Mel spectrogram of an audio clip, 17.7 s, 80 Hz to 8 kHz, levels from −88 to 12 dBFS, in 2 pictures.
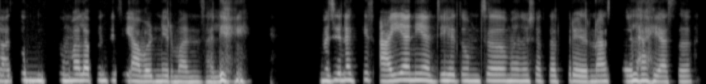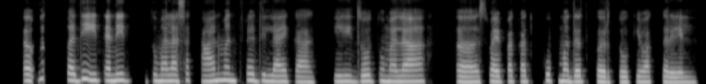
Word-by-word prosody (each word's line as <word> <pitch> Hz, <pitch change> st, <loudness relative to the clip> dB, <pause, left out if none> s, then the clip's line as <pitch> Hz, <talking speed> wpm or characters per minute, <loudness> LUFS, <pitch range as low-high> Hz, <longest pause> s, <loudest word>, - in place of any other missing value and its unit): हां, 195 Hz, 0 st, -1 dB
तुम 215 Hz, -2 st, +4 dB
तुम्हाला 215 Hz, +1 st, +2 dB
पण 215 Hz, -1 st, +1 dB
त्याची 220 Hz, 0 st, -8 dB
आवड 190 Hz, 0 st, +1 dB
निर्माण 180 Hz, -2 st, +1 dB
झाली 175 Hz, +4 st, +3 dB, 1.2 s
म्हणजे 210 Hz, +2 st, +2 dB
नक्कीच 235 Hz, 0 st, -1 dB
आई 200 Hz, +3 st, +3 dB
आणि 230 Hz, 0 st, +4 dB
आज्जी 215 Hz, -1 st, +1 dB
हे 215 Hz, -1 st, +4 dB
तुमचं 210 Hz, 0 st, +1 dB
म्हणू 205 Hz, 0 st, +2 dB
शकतात, 200 Hz, 0 st, -4 dB
प्रेरणा 195 Hz, -1 st, +1 dB
स्थल 195 Hz, +2 st, +1 dB
आहे 195 Hz, -2 st, +3 dB
असं 185 Hz, +1 st, -5 dB, 0.5 s
अ, -, -, 0 dB
मग 275 Hz, -, -6 dB, 0.3 s
कधी 230 Hz, +2 st, +2 dB
त्यांनी 215 Hz, +1 st, +3 dB, 0.3 s
तुम्हाला 205 Hz, 0 st, +1 dB
असा 205 Hz, +3 st, -2 dB
कानमंत्र 220 Hz, +1 st, 0 dB
दिलाय 195 Hz, -2 st, 0 dB
का? 180 Hz, -1 st, -2 dB, 0.3 s
की 195 Hz, 0 st, -1 dB
जो 200 Hz, +1 st, +1 dB
तुम्हाला 190 Hz, -1 st, +1 dB, 0.6 s
अ, 190 Hz, -, -2 dB, 0.3 s
स्वयंपाकात 190 Hz, 0 st, -2 dB, 0.2 s
खूप 215 Hz, -2 st, -2 dB
मदत 190 Hz, -1 st, +2 dB, 0.2 s
करतो 180 Hz, -1 st, 0 dB
किंवा 180 Hz, -1 st, -1 dB, 0.2 s
करेल? 170 Hz, -1 st, 0 dB
200 Hz, 135 wpm, -19 LUFS, 190-215 Hz, 1.2 s, तुम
